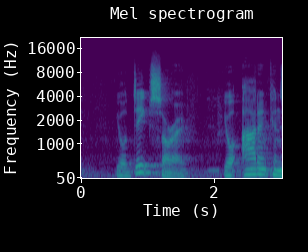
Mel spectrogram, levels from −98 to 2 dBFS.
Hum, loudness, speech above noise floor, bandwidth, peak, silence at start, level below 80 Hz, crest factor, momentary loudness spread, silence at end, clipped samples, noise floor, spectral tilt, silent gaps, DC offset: none; -48 LUFS; 26 dB; 19 kHz; -32 dBFS; 0 s; -78 dBFS; 20 dB; 17 LU; 0 s; under 0.1%; -74 dBFS; -3.5 dB/octave; none; under 0.1%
